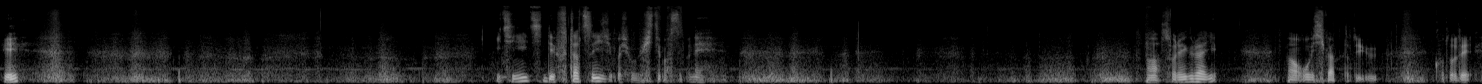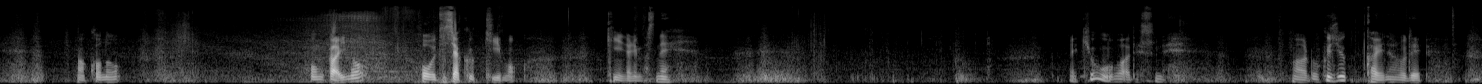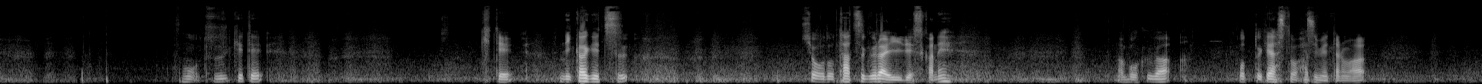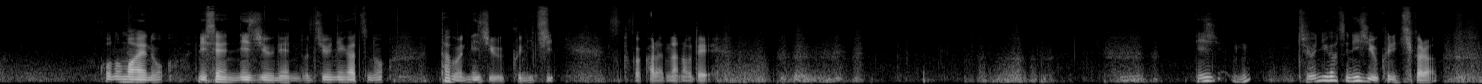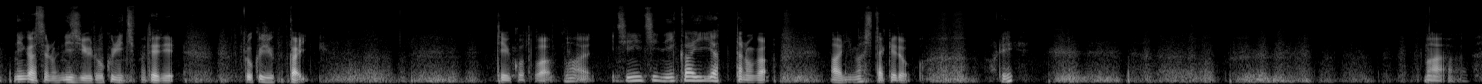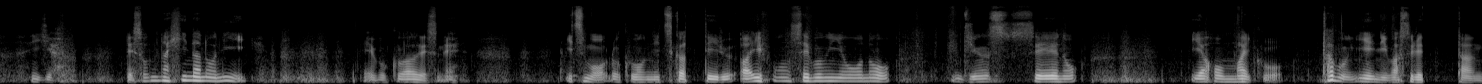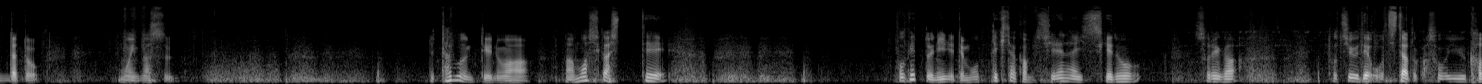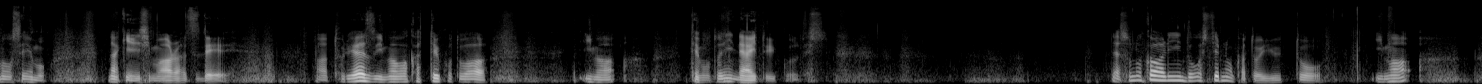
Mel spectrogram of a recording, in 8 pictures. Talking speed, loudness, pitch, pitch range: 175 characters per minute, -26 LUFS, 130 Hz, 110-155 Hz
